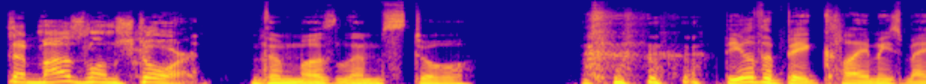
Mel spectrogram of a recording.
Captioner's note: laughs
